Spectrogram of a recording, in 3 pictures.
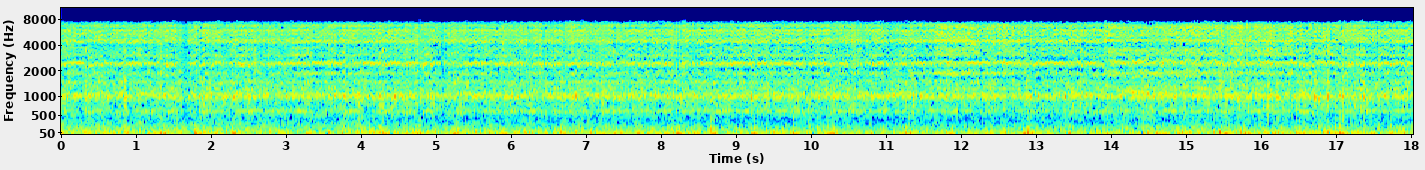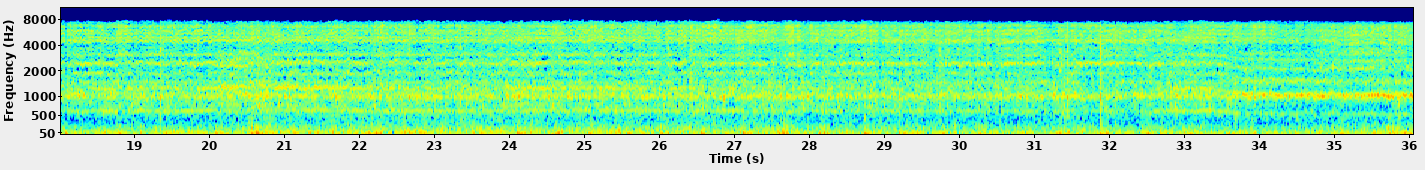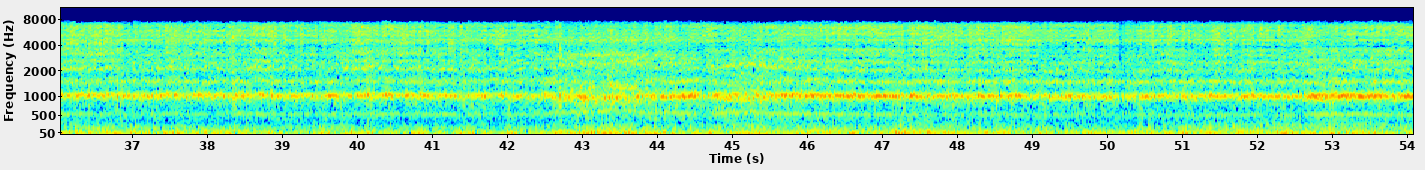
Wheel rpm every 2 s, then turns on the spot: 160, 160, 160, 160, 160, 160, 160, 160, 160, 160, 160, 160, 160, 160, 160, 160, 160, 140, 140, 130, 140, 140, 130, 130, 130, 130, 130.
none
